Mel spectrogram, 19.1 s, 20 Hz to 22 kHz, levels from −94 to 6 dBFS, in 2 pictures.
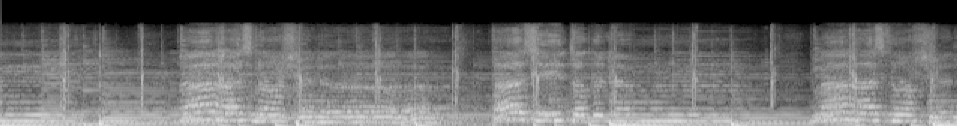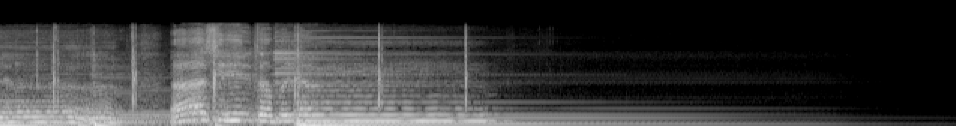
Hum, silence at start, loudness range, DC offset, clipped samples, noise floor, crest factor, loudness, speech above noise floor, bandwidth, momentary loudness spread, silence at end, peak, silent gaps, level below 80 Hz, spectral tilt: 50 Hz at -30 dBFS; 0 s; 7 LU; under 0.1%; under 0.1%; -74 dBFS; 14 dB; -14 LUFS; 62 dB; 10 kHz; 8 LU; 3.65 s; 0 dBFS; none; -20 dBFS; -6 dB/octave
